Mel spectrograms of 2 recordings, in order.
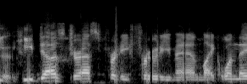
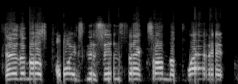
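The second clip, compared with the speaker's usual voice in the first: indignant villain; 8 semitones higher than usual. Retold or imitated. Villain defends his butterfly theme.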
